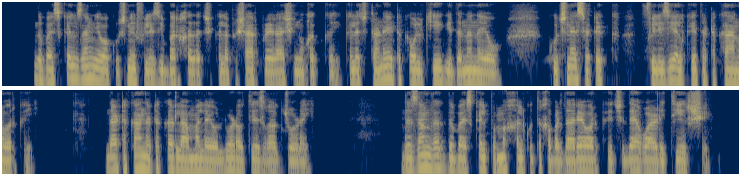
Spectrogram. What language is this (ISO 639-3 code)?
pus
